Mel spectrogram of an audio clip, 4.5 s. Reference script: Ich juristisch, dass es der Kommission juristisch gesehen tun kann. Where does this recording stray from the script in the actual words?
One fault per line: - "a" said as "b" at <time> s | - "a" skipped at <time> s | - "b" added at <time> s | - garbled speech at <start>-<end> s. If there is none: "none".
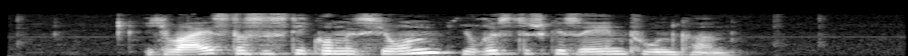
- "juristisch" said as "weiß" at 0.8 s
- "der" said as "die" at 1.4 s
